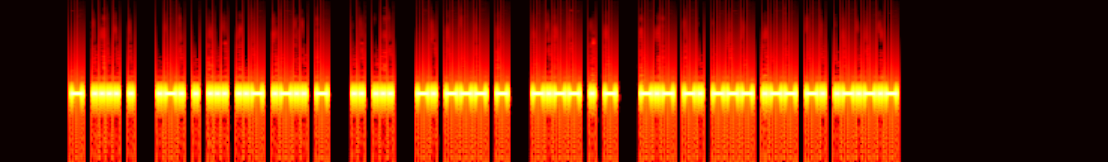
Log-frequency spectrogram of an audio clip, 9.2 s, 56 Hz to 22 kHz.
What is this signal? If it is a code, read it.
Morse code, heard as a keyed tone, about 37 wpm, 700 Hz. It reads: THE RESULT IS NOT YET KNOWN.
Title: Sentences from Top 1000 Words - Review Part 5 - 40wpm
